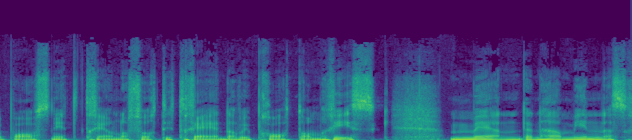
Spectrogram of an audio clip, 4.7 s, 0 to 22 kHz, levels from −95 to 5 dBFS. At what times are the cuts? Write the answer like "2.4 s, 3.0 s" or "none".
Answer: none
